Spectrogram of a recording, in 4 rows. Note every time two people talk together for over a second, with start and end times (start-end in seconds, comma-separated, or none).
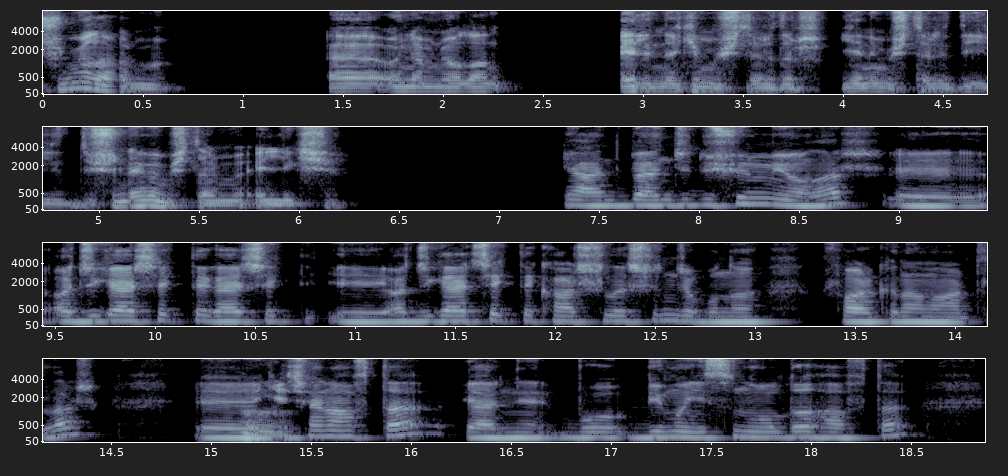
none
